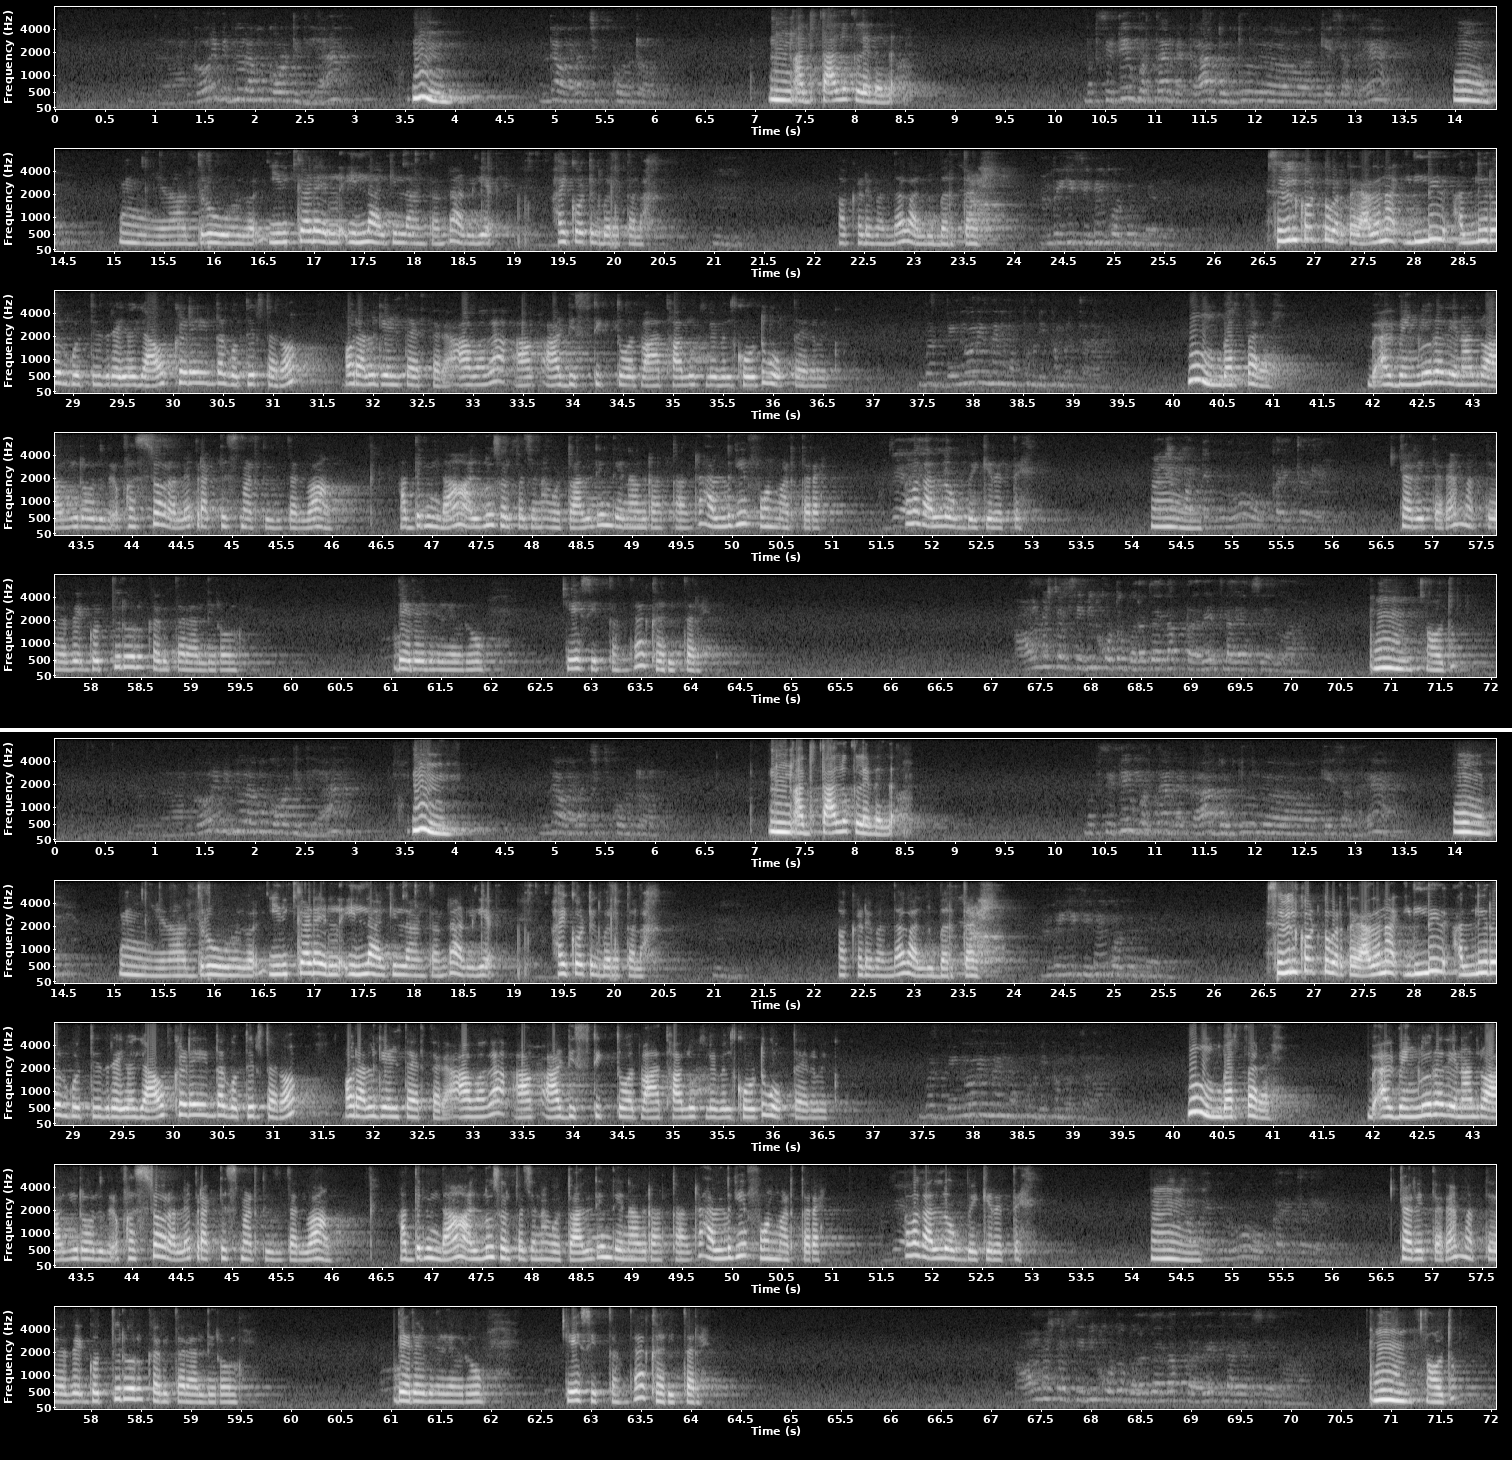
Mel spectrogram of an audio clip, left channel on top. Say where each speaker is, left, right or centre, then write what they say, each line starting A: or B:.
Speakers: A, on the left; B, on the right.
A: ಹೌದಾ ಅಲ್ಲಿ ಗೌರಿ ಬಿದ್ನೂರಾಗು ಕೋರ್ಟ್ ಇದಿಯಾ.
B: ಹ್ಮ್.
A: <unintelligible> ಚಿಕ್ <unintelligible>
B: ಹ್ಮ್ ಅದು ತಾಲೂಕ್ ಲೆವೆಲ್.
A: ಬಟ್ ಸಿಟಿಗ್ ಬರ್ತಾ ಇರ್ಬೇಕಾ ದೊಡ್ ಕೇಸ್ ಆದ್ರೆ.
B: ಹ್ಮ್. ಹ್ಮ್ ಆದ್ರೂ ಈ ಕಡೆ ಇಲ್ ಆಗಿಲ್ಲ ಅಂತಂದ್ರೆ ಅಲ್ಲಿಗೆ ಹೈಕೋರ್ಟ್ಗೆ ಬರ ತ್ತಲ.
A: ಹ್ಮ್.
B: ಆ ಕಡೆ ಬಂದಾಗ ಅಲ್ಲಿ ಬರ್ತಾಳೆ.
A: ಅಂದ್ರೆ ಈ ಸಿವಿಲ್ ಕೋರ್ಟ್ ಗೆ ಬರಲ್ಲ.
B: ಸಿವಿಲ್ ಕೋರ್ಟ್ಗೂ ಬರ್ತಾರೆ ಅದಾನ ಇಲ್ಲಿ ಅಲ್ಲಿರೋರ್ ಗೊತ್ತಿದ್ರೆ ಇವಾಗ ಯಾವ್ ಕಡೆಯಿಂದ ಗೊತ್ತಿರ್ತಾರೋ
A: ಹ್ಮ್
B: ಅವರು ಅಲ್ಗೆ ಹೇಳ್ತಾ ಇರ್ತಾರೆ ಆವಾಗ ಆ ಆ ಡಿಸ್ಟ್ರಿಕ್ ದು ಅಥ್ವಾ ಆ ತಾಲೂಕ್ ಲೆವೆಲ್ ಕೋರ್ಟ್ ಗ್ ಹೋಗ್ತಾ ಇರ್ಬೇಕು.
A: ಬಟ್ ಬೆಂಗ್ಗಳೂರಿಂದ ನಿಮ್ಮ ಅಪ್ಪನ್ ಹೂಡಿಕೊಂಡ್ ಬರ್ತಾರ.
B: ಹ್ಮ್ ಬರ್ತಾರೆ. ಅಲ್ ಬೆಂಗ್ಳೂರಲ್ಲಿ ಏನಾದ್ರು ಆಗಿರೋರು ಇದ್ರೆ ಫಸ್ಟ್ ಅವರು ಅಲ್ಲೇ ಪ್ರಾಕ್ಟೀಸ್ ಮಾಡ್ತಿದತ್ತಲ್ವಾ. ಅದ್ರಿಂದ ಅಲ್ಲೂ ಸ್ವಲ್ಪ ಜನ ಗೊತ್ತು ಅಲ್ದಿಂದ ಏನಾದ್ರು ಅಂತ ಆದ್ರೆ ಅಲ್ಗೆ ಫೋನ್ ಮಾಡ್ತಾರೆ.
A: ಅಂದ್ರೆ
B: ಅವಾಗ
A: ಹಳೆಕ್ಕೆ
B: ಅಲ್ಲಿ ಹೋಗ್ಬೇಕಿರತ್ತೆ.
A: ಹಳೆ
B: ಹ್ಮ್
A: ಪಾರ್ಟಿಗಳು ಕರೀತಾರೆ.
B: ಕರೀತಾರೆ ಮತ್ತೆ ಅದೇ ಗೊತ್ತಿರೋರು ಕರೀತಾರೆ ಅಲ್ಲಿರೋರು.
A: ಹ್ಮ್.
B: ಬೇರೆ ಬೇರೆಯವರು ಕೇಸ್ ಇತ್ತಂತ ಕರೀತಾರೆ.
A: ಹ್ಮ್. ಆಲ್ಮೋಸ್ಟ್ ಅಲ್ ಸಿವಿಲ್ ಕೋರ್ಟಗ್ ಬರೋದೆಲ್ಲ ಪ್ರೈವೇಟ್ ಲಾಯರ್ಸೆ ಅಲ್ವಾ.
B: ಹ್ಮ್ ಹೌದು.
